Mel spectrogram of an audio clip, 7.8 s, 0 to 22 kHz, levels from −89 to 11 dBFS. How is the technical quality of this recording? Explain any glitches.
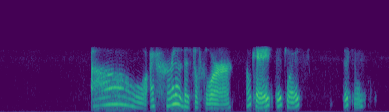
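Technical quality is limited by one fault that runs through the whole recording: AMR narrowband mobile codec damage. It is plainly audible. The speech is squeezed into a telephone band of roughly 250 Hz to 3.6 kHz, and nothing passes above 3.7 kHz. The codec rebuilds the voice from a vocal-tract model fed by a few pulses per short frame. At this low rate the voice turns buzzy and synthetic. The sound points to a lower AMR-NB mode, around 7.4 kbps.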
